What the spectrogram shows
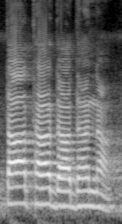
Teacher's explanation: तो आपकी जीभ जो है वो दांत से टकराएगी। ठीक है, आपकी जीभ दांत से टकराती है जब आप बोलोगे ता, था, दा, धा, ना।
